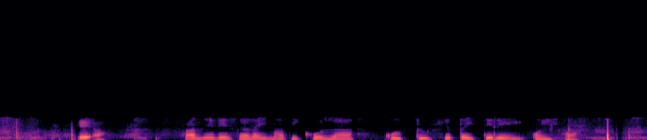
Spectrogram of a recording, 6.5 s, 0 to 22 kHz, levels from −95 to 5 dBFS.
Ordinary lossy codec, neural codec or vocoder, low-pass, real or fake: MP3, 32 kbps; none; 3.6 kHz; real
